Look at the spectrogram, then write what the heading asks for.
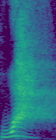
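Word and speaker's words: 哇: Okay, the thing is, in English, you say wow. So there is a wu sound at the end of the wow. In Chinese, it's just wah.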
